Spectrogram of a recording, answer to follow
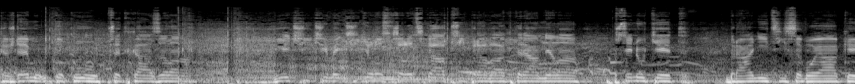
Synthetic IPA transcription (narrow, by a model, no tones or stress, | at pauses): kaʒdɛːmuʔuːt̪o̞kupr̝̥ɛt̪xaːzɛla | vjɛt͡ʃiːt͡ʃɪmɛɲʃiːjɛlo̞st̪r̥ɛlɛt͡skaːpr̝̥iːpɾavakt̪ɛɾaːmɲɛla | pr̥ɪnucɪt̪ | bɾaːɲit͡siːsɛvo̞jaːkɪ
